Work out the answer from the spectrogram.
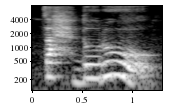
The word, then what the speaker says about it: تحضروا: For أنتم and whom, for the un, we will lose the nun and instead we'll have a silent alif. We will not even pronounce it. I don't know why it's there. You have to write it down. You will just pronounce the long vowel U.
